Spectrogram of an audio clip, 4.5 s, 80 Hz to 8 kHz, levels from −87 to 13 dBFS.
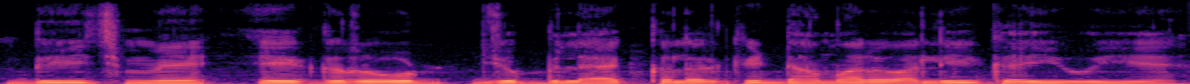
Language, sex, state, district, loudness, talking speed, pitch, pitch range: Hindi, male, Uttar Pradesh, Lucknow, -15 LUFS, 175 wpm, 125 Hz, 120-130 Hz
